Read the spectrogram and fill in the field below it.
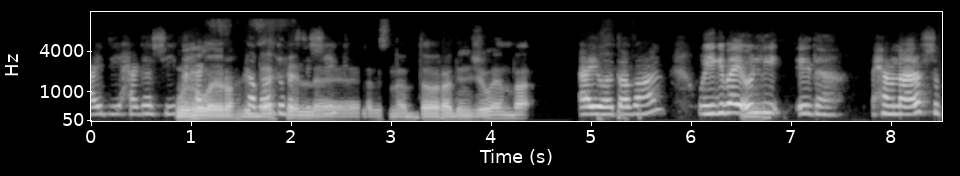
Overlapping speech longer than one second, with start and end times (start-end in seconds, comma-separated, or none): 0.9-2.7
